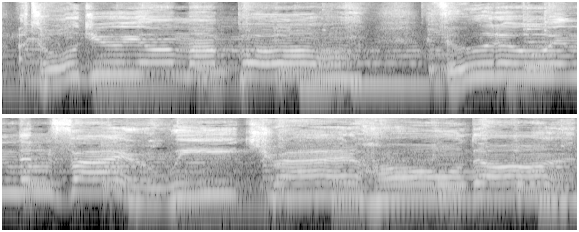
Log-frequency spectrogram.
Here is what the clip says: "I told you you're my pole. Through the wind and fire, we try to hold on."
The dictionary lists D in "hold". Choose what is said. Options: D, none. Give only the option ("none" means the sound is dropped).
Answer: D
